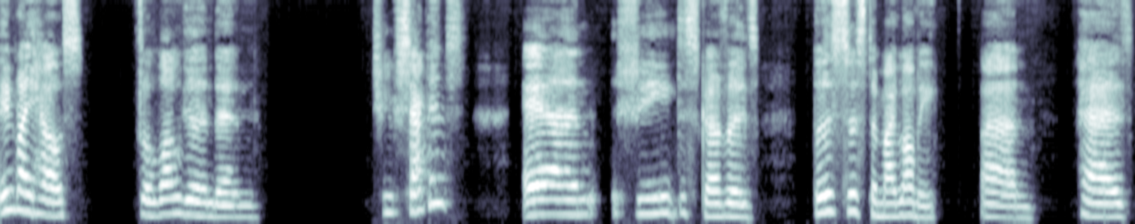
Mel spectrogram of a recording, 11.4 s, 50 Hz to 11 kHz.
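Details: Adult woman with cerebral palsy since birth, born 13 weeks premature weighing one pound thirteen ounces; dysarthria (cerebral palsy).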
